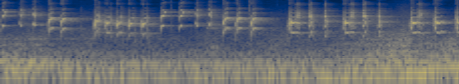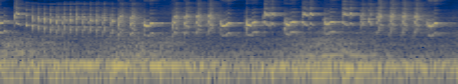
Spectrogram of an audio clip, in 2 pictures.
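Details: Long-tailed shrike in long 'gereja petir' song for caged-bird training: a busy, rapid chatter of sharp harmonic chirps building to a near-continuous buzzing trill, then renewed chirp bursts.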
